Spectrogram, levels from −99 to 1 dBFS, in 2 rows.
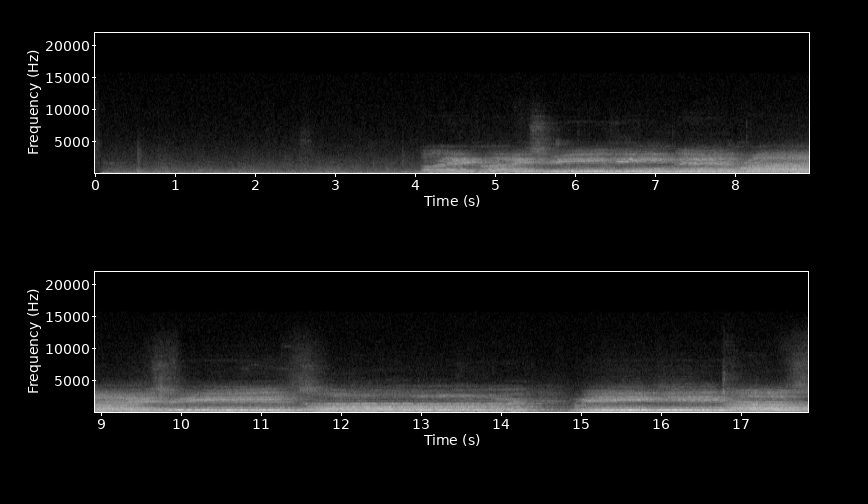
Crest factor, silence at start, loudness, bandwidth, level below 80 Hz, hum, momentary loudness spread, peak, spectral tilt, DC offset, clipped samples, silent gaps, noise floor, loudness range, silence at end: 18 dB; 0.1 s; -31 LUFS; 8 kHz; -54 dBFS; none; 10 LU; -14 dBFS; -7.5 dB/octave; under 0.1%; under 0.1%; none; -54 dBFS; 10 LU; 0 s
